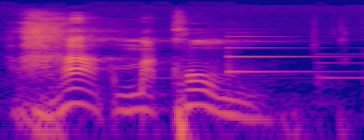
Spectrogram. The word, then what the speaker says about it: Ha-Makom: Moriá significa, a expressão Moriá em hebraico é Ha-Makom. Ha-Makom. Separado. Ha, do jeito que se escreve H-A, traço Makom.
